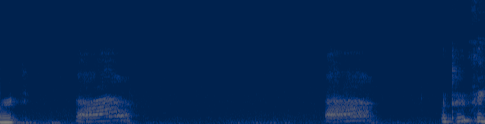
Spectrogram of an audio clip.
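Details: Indoor tabby cat trading meows with a woman who tells it it is not a normal cat: two short, wavering meows roughly two seconds apart, with her voice at the start and the end.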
